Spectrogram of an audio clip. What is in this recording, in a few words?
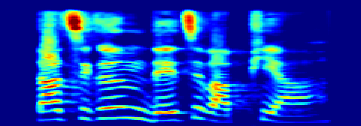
neutral, monologue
